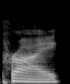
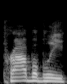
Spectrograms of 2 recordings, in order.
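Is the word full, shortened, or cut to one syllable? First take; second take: one syllable; full. First: The word is cut down to one syllable. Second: The word is said in its full form. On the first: "and then pry" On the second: "we've shortened probably"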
